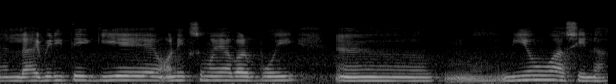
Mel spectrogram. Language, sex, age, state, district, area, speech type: Bengali, female, 60+, West Bengal, Nadia, rural, spontaneous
